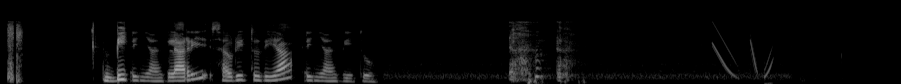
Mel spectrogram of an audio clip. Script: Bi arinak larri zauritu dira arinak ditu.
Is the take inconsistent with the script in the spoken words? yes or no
no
